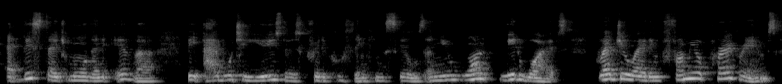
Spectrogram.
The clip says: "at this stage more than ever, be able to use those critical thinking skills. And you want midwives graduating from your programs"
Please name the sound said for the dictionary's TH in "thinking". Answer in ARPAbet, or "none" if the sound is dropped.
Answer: TH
